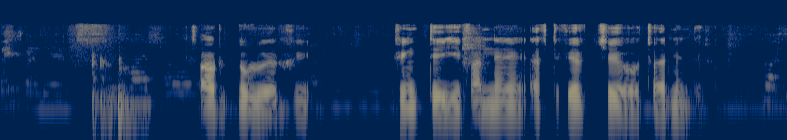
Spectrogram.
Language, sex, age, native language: Icelandic, male, 18-19, Icelandic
